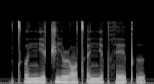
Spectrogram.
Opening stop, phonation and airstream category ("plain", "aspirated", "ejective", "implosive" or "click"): ejective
